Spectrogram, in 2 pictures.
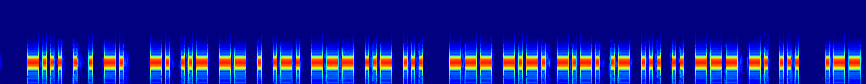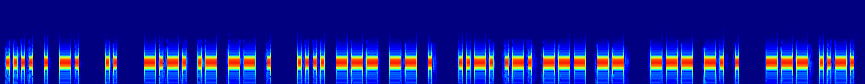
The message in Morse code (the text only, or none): BEEN NUMEROUS OCCASIONS WHEN I CAME HOME FROM ONE OF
